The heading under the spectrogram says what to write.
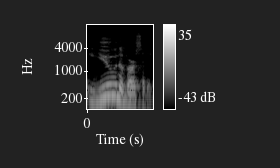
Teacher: So that first sound is a y sound, which is a consonant sound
